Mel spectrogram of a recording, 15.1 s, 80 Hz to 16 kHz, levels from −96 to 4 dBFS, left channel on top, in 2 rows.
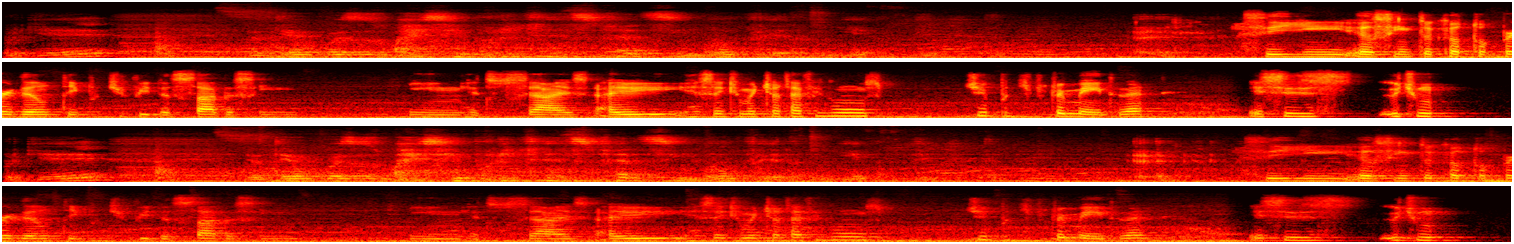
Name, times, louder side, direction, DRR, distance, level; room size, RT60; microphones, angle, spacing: voice 1, 0.0-5.0 5.6-6.3, right 2 dB, 45° right, 3.0 m, -36 dB
sound 1, 0.6-13.7, right 1 dB, 30° right, 3.5 m, -30 dB
voice 2, 6.2-9.0 9.6-11.9 12.4-13.3 13.8-14.7, left 7 dB, 60° left, 0.4 m, -27 dB
10.5 x 3.7 x 3.3 m
head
